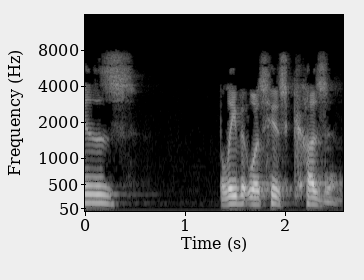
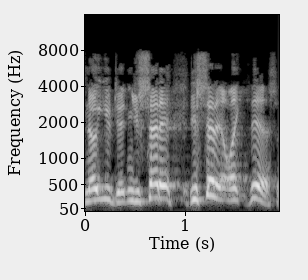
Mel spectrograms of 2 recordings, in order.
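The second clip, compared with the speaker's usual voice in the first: higher and louder, insisting hotly; indignant retort; 7 semitones higher, 7 dB louder than usual. Acted. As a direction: snap back in disbelief at the other. Acted quarrel about tone.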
